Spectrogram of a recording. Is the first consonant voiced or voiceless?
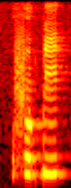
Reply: voiceless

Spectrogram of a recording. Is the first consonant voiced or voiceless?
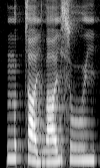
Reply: voiced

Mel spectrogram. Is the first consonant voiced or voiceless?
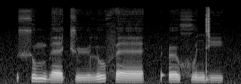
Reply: voiceless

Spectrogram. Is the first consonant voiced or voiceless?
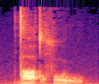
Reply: voiced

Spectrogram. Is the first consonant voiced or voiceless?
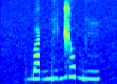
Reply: voiced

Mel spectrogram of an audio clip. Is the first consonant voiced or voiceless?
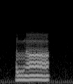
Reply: voiced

